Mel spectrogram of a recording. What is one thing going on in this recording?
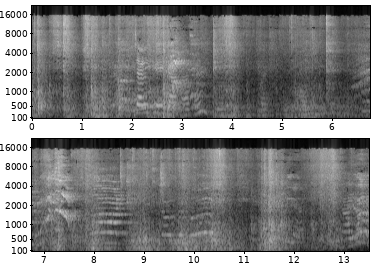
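A small child squeals and babbles excitedly.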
